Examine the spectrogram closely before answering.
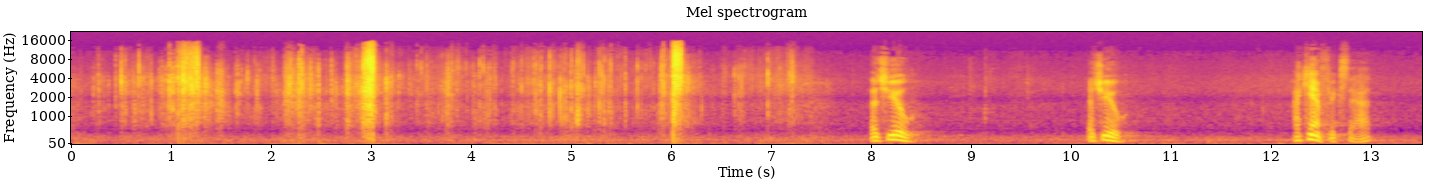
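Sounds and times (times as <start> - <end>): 
paper being crumpled: 0.1 - 7.3
speech: 8.0 - 8.5, 10.2 - 10.6, 12.3 - 13.1.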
